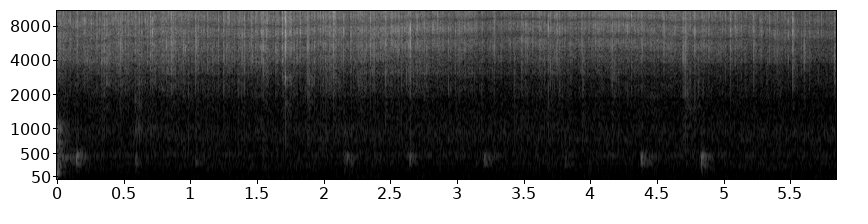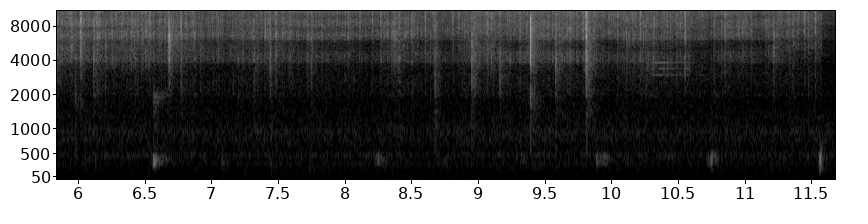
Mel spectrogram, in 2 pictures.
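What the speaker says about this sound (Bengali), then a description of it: "বড় রসুনগুলো নরম করে ভেজে নিব" Quiet, steady sizzling of sliced garlic cloves frying in hot oil, with soft crackles and occasional small pops.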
